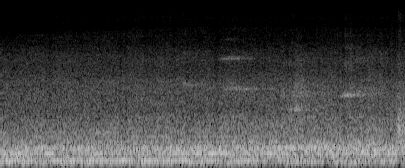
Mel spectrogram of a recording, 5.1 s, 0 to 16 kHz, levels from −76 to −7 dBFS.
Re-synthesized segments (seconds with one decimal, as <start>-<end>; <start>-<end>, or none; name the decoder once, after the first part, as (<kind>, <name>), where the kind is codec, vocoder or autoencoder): 1.6-2.1 (autoencoder, DAC-VAE); 4.0-5.1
